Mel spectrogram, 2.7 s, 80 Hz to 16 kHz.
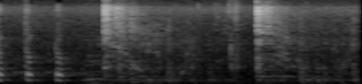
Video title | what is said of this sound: (174)KULIT AYAM CRISPY GURIH KRIUK RENYAH Resep Standar Bikin Siapa Saja Bisa Masak yang Enak | sudah kering ya tandanya kalau kita pukul-pukul seperti ini ada bunyinya tuk tuk tuk tuk tuk tuk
